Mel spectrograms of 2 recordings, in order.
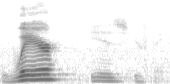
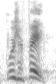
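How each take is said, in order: First: It is asked as a sincere, open question. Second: It is said as a scolding slap-down.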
